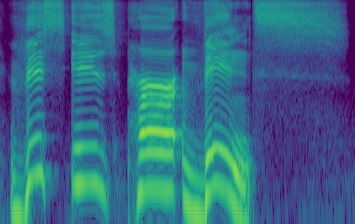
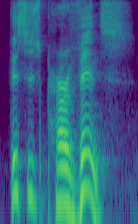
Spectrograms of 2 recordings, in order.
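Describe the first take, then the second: First: "This is per Vince" very slowly, each word stretched; emphatic, drawn-out delivery. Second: Said in the usual way. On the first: Real, not acted. Commentator stresses it, then repeats.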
